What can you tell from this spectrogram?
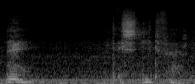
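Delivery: hushed and low, a whisper; whispered news. Acted. Priest whispering good news to the grieving mother. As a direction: breathe the good news gently.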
